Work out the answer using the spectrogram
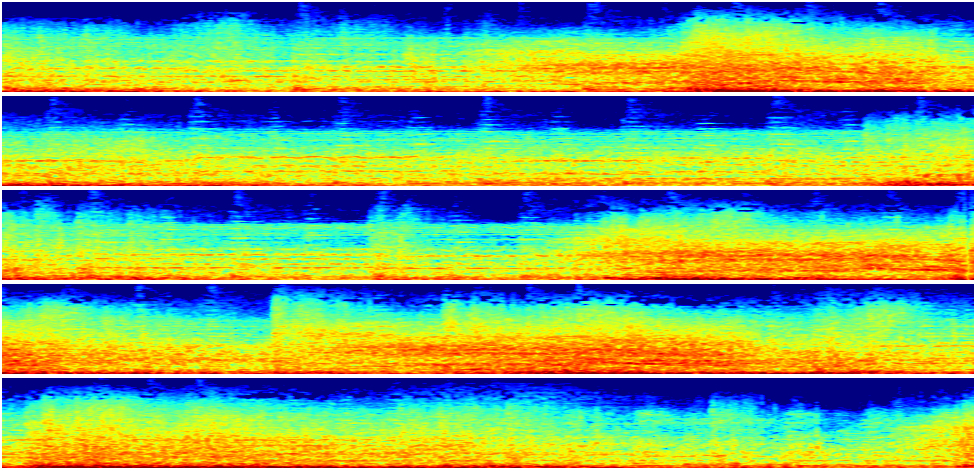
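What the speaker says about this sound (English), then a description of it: "See there, the attack that the Gaping Dragon is doing to Knight Lordran" The Gaping Dragon attacks a knight in Dark Souls, heavy crashing impacts and rumbling blasts in repeated surges over a dense, roaring game soundscape.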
